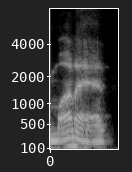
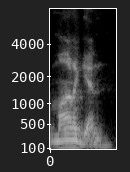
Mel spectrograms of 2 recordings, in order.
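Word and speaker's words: Monaghan: They use a anglified version of the Irish name Monahan. So it's actually Monahan, but everybody there calls it Monigan.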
